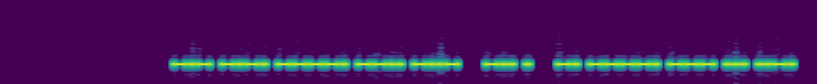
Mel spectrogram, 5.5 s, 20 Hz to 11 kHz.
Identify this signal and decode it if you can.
Morse code, heard as a keyed tone, about 46 wpm, 700 Hz. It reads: KC9ZX DE N9OSF
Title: USA Callsign DE Callsign - 5 Characters - 45wpm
